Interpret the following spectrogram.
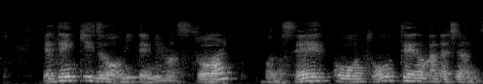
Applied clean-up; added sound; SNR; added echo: neural separator model SepFormer DNS4.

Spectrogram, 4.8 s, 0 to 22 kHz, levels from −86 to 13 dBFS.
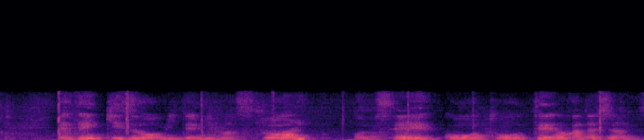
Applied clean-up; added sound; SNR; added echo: none; Hands; 19 dB; reverberation time 0.1 s.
